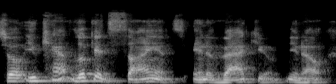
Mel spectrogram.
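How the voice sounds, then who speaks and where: A man speaks with an American accent, somewhat breathy. Room echo is audible. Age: 50s. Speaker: conference speaker, educator. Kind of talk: lecture. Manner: hesitant, many fillers.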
